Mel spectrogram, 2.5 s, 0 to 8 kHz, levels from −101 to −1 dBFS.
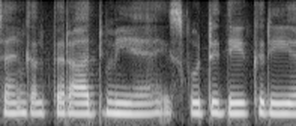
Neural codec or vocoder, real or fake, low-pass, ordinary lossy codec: codec, 16 kHz, 0.8 kbps, ZipCodec; fake; none; none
